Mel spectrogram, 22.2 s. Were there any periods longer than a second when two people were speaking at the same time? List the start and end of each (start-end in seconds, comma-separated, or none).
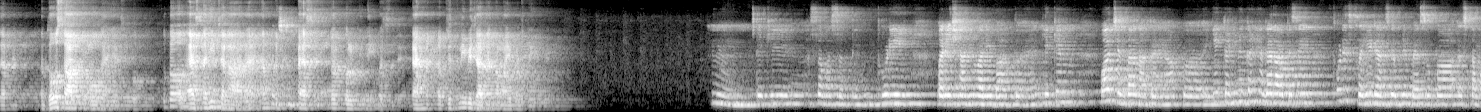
none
